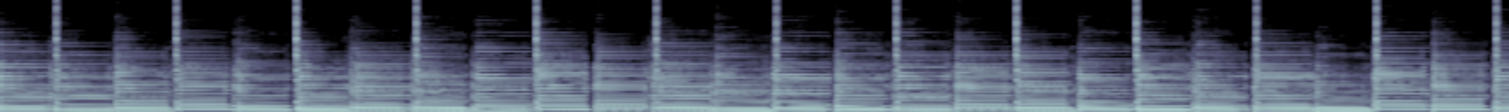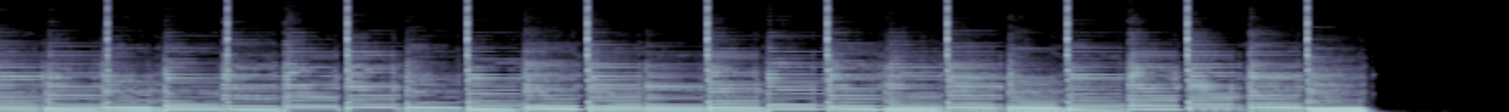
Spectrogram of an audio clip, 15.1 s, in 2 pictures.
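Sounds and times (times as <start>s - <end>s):
guitar at 100 bpm: 0.0s - 14.5s.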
